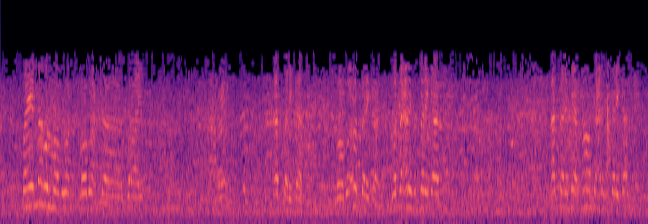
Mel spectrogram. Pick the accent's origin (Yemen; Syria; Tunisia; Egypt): Yemen; ونحن عندنا في اليمن نعمة عظيمة أن الناس ما ينقذوا شيء، وإنما لله وفي الله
